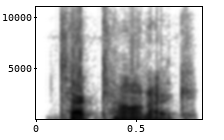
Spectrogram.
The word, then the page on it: tectonic: American English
